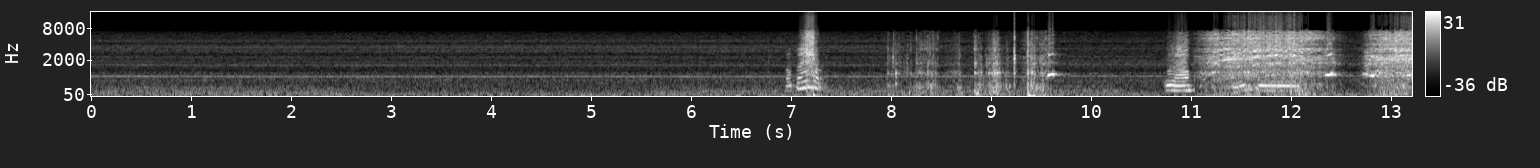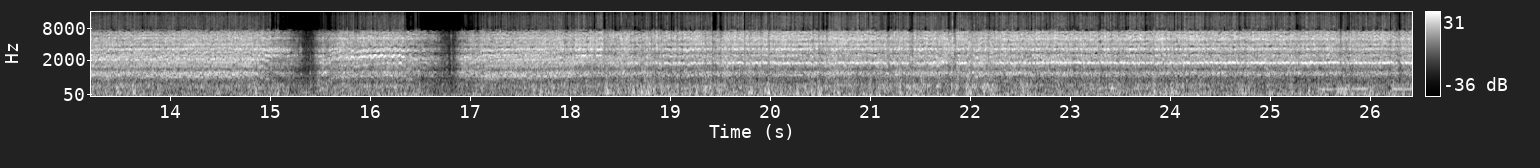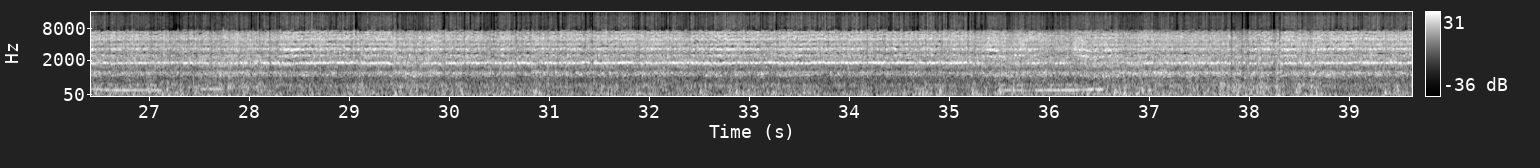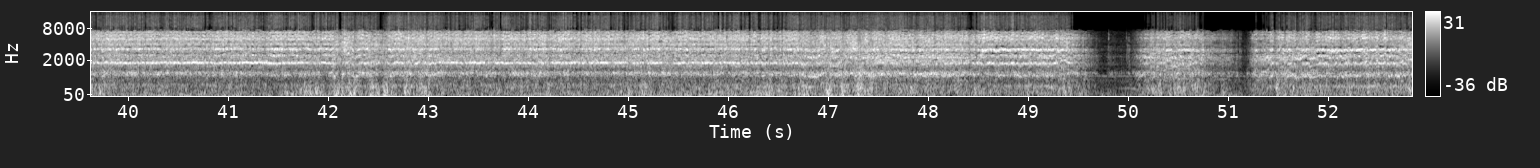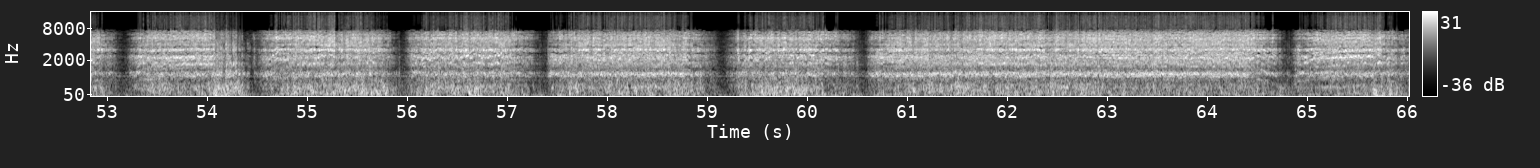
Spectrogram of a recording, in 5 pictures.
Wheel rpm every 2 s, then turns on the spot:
0, 0, 0, 0, 0, 70, 130, 140, 140, 230, 230, 230, 230, 230, 230, 230, 230, 230, 230, 230, 230, 230, 230, 240, 160, 110, 140, 130, 130, 150, 150, 210, 130.
14-16 54-56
